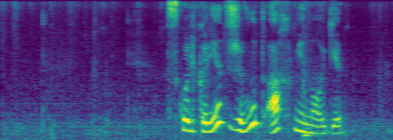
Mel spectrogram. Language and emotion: Russian, neutral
